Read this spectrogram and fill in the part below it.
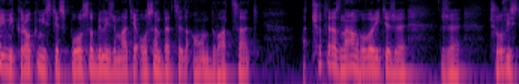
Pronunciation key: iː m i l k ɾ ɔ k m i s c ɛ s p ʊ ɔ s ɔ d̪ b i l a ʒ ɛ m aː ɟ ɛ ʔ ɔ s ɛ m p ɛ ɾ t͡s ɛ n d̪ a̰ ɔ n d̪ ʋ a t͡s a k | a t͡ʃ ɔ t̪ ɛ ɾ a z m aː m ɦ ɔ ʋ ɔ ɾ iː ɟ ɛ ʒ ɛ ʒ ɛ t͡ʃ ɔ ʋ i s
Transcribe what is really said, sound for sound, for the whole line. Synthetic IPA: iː m i k ɾ ɔ k m i s c ɛ s p ʊ ɔ s ɔ b i l i ʒ ɛ m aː c ɛ ʔ ɔ s ɛ m p ɛ ɾ t͡s ɛ n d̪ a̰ ɔ n d̪ ʋ a t͡s a c | a t͡ʃ ɔ t̪ ɛ ɾ a z n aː m ɦ ɔ ʋ ɔ ɾ iː c ɛ ʒ ɛ ʒ ɛ t͡ʃ ɔ ʋ i s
